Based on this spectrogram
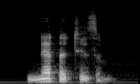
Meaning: The favoring of relatives (most strictly) or also personal friends (more broadly) because of their relationship rather than because of their abilities
- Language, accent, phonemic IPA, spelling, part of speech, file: English, US, /ˈnɛp.ə.tɪ.zəm/, nepotism, noun, En-us-nepotism.ogg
